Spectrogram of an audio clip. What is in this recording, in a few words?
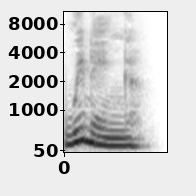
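"winning", British English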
